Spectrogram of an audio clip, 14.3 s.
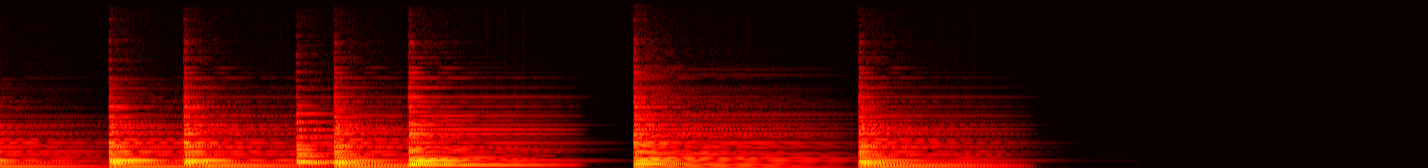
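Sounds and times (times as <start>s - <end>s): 
piano harmony: 0.0s - 5.7s, 6.4s - 10.2s.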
